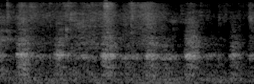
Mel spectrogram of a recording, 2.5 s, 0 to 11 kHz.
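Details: German Shepherd during training, panting steadily in rhythmic breaths roughly every 0.4 seconds over a low background hum.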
